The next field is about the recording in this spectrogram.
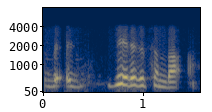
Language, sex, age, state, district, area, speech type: Tamil, female, 30-45, Tamil Nadu, Nilgiris, urban, conversation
